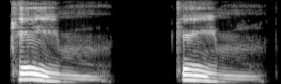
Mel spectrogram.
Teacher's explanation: the vowel sound a becomes nasalized because it occurs before the nasal sound · The A is nasalized, so you have to put the diacritic mark over the vowel A because it is before the nasal sound.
